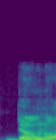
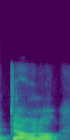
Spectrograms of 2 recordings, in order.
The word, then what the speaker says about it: Domhnall: and that it's brienne and that your name's donal i i knew your names but i've never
